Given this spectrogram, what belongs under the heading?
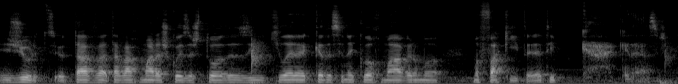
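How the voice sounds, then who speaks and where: A man talking at a fairly quick pace. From Portugal. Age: 30s. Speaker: happiness coach. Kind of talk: casual chat.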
